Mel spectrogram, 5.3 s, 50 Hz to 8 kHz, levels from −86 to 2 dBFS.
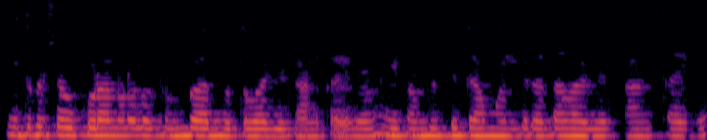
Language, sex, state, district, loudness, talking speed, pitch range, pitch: Kannada, male, Karnataka, Dharwad, -36 LUFS, 135 wpm, 150-160 Hz, 155 Hz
